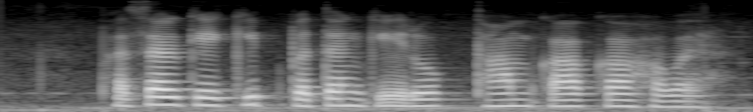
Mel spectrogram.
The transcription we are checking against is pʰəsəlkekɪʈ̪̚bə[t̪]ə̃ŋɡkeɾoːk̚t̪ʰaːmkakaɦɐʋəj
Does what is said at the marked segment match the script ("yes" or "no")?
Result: yes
